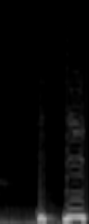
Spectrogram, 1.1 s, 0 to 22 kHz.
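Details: Agitated spotted dove of the 'kuk 3' type, calling as a lure for other doves: a single short coo followed by a longer, level hooting coo, in a quiet setting.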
